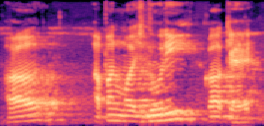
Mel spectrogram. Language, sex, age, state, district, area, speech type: Maithili, male, 60+, Bihar, Madhubani, rural, spontaneous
